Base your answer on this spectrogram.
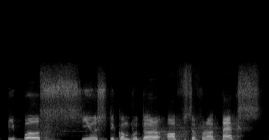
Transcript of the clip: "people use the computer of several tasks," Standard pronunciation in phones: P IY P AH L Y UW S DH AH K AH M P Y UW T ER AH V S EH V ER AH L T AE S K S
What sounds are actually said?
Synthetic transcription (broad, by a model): P IY P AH L Y UW S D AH K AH M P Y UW T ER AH F S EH F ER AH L T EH K S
